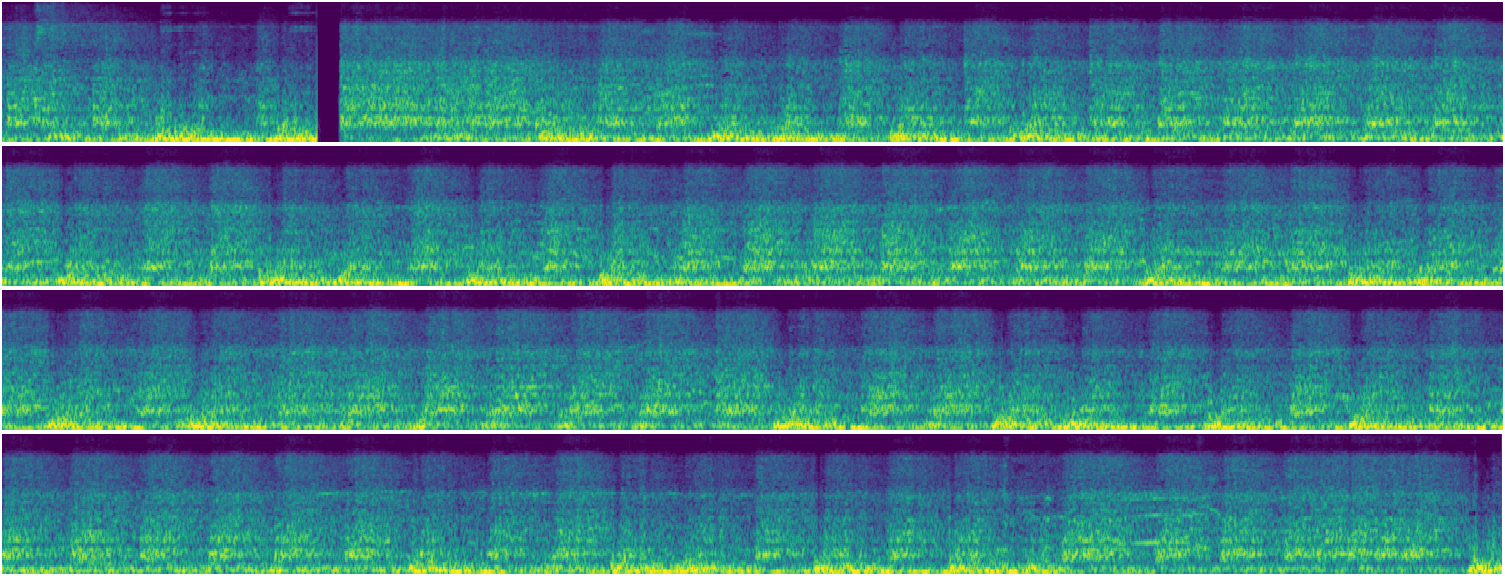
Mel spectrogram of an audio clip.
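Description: Dhol-tasha drum troupe playing loud, continuous drumming, with a crowd's voices underneath. The sound cuts out for an instant about two seconds in.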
